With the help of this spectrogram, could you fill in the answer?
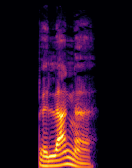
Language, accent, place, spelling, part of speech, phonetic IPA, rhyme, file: German, Germany, Berlin, Belange, noun, [bəˈlaŋə], -aŋə, De-Belange.ogg
- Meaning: nominative/accusative/genitive plural of Belang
